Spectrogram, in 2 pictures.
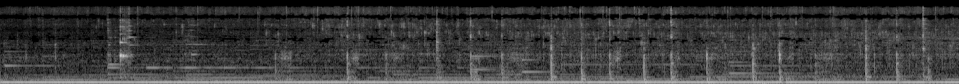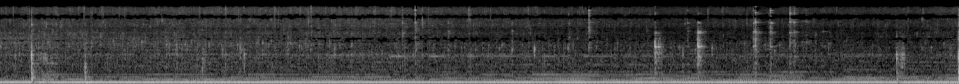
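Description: Black beans sizzling in hot oil in a ceramic-coated frying pan, stirred with a metal spoon that clicks and scrapes against the pan again and again. A steady low hum runs underneath.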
